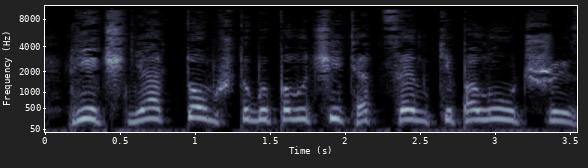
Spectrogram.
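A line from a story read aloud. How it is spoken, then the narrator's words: Shouting. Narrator (Russian): закричал на нее Гарри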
